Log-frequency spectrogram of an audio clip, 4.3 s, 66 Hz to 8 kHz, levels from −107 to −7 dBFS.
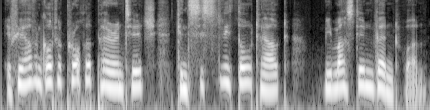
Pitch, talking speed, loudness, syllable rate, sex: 175 Hz, 195 wpm, -17 LUFS, 6.6 syllables/s, male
